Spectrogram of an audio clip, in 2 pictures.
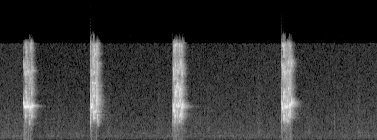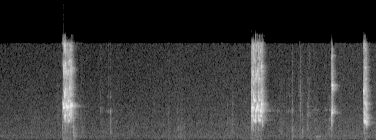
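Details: A pair of pet rosy-faced lovebirds packed together at an entrance call repeatedly: about nine short, harsh, buzzy chirps at uneven intervals of one to four seconds, the last few shorter and quicker.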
